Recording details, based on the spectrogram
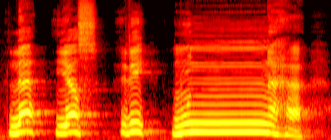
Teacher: Удержание назализации в размере двух огласовок, после которой долгота в размере двух огласовок фатха.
